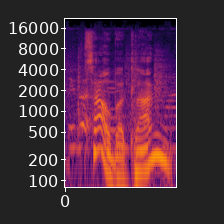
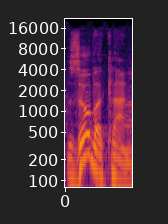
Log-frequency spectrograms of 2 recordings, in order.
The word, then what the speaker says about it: Zauberklang: And finally, Zauberklang, or Zoberklang as the Americans say.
